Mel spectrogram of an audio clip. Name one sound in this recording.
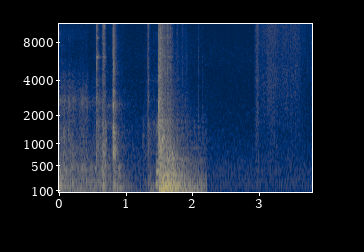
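A truck door swings open.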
